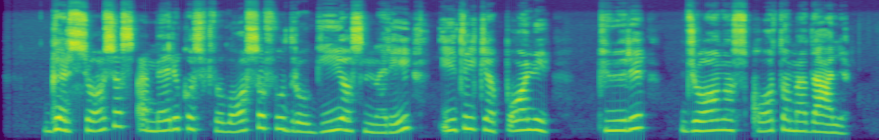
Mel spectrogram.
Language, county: Lithuanian, Vilnius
